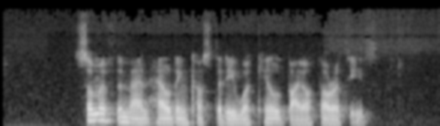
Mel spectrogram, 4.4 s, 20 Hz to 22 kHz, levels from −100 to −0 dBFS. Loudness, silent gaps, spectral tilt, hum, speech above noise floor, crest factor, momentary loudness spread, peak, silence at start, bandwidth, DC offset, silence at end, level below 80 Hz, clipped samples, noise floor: -20 LUFS; none; -7 dB/octave; none; 43 dB; 18 dB; 6 LU; -2 dBFS; 0.8 s; 16.5 kHz; under 0.1%; 0.75 s; -52 dBFS; under 0.1%; -62 dBFS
